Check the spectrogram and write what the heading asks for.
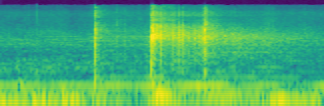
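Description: Three sharp knocks over a low steady hum in a live concert recording. The second knock, about a second in, is the loudest and is followed by a brief hiss.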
